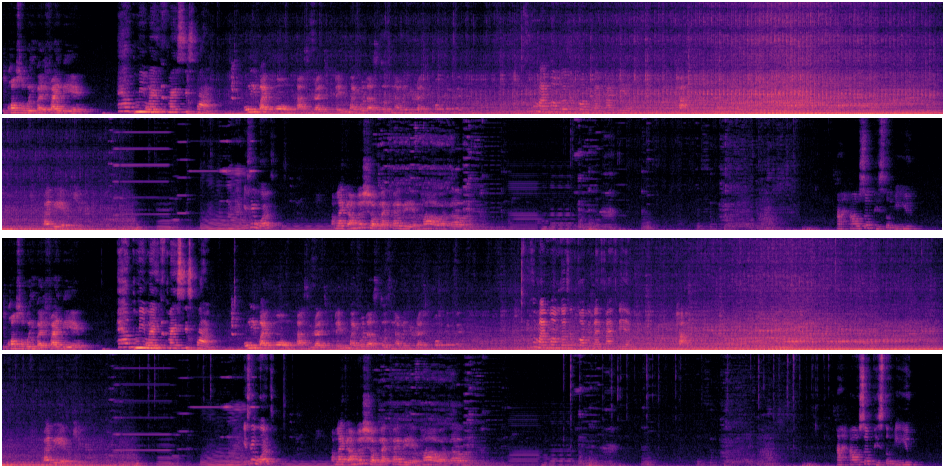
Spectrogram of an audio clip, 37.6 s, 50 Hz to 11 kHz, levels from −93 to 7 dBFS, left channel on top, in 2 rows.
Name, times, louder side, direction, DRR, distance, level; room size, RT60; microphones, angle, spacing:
voice 1, 0.0-1.6 2.9-3.1 4.8-9.4 13.5-13.7 19.6-20.4 25.4-28.1, equal, 5° right, 1 dB, 2.4 m, -32 dB
voice 2, 2.3-4.2 10.5-12.7 14.7-14.9 16.7-16.8 21.1-21.6 23.6-24.3 30.5-30.6 31.0-31.1 34.9-35.1 35.5-37.0, right 2 dB, 65° right, 6 dB, 1.6 m, -31 dB
Truck, 3.7-21.4, equal, 75° left, 2.8 m, -32 dB
sound 1, 20.4-34.9, left 1 dB, 60° left, 3.4 m, -48 dB
13.0 x 9.6 x 2.2 m, 0.73 s
head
